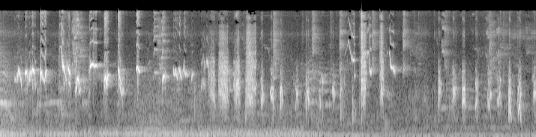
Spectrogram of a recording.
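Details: Black drongo singing actively: a long, dense stream of chattering and whistled notes, rapid and varied, at first over a low hum and then against a quieter background with sparser clipped notes.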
